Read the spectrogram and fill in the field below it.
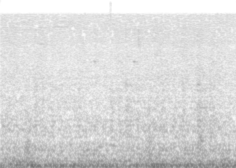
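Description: A steady, low rumble of a train rolling along the rails, heard as a continuous droning hum from inside the carriage with no voices.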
